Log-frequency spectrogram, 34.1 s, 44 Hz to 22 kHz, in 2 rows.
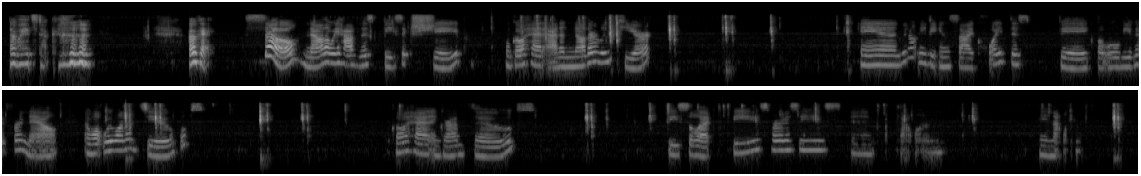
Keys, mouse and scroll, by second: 2.5-4.6 middle drag, 5.5-8.0 middle drag, 8.0 ctrl+r, 10.0 KP_1, 10.8 z, 11.2 click, 17.1-18.9 drag, 18.9 KP_3, 19.3 KP_1, 20.9 z, 21.5 b, 25.8 b, 27.9 click, 33.7 KP_1.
